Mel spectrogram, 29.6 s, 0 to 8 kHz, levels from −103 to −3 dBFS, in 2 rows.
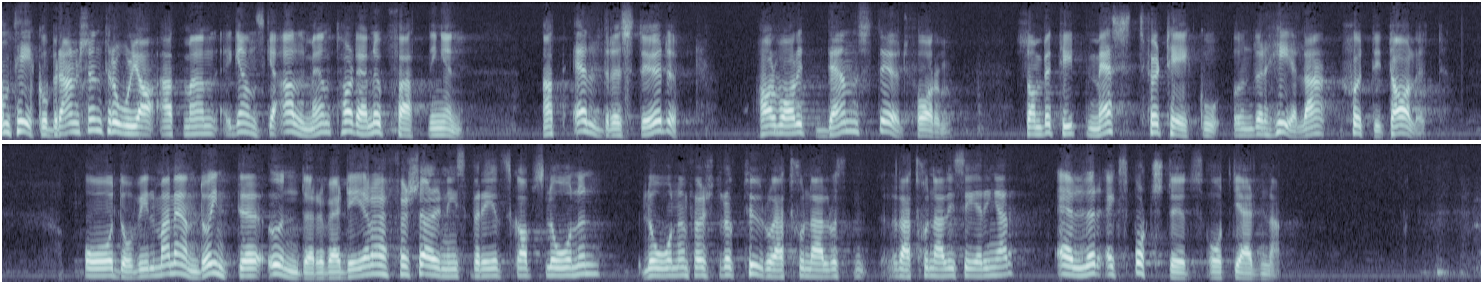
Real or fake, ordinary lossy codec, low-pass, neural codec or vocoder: real; none; none; none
